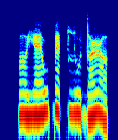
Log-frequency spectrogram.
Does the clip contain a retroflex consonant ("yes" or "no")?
yes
